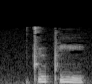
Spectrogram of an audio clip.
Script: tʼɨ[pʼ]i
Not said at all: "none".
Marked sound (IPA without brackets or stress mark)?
pʼ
